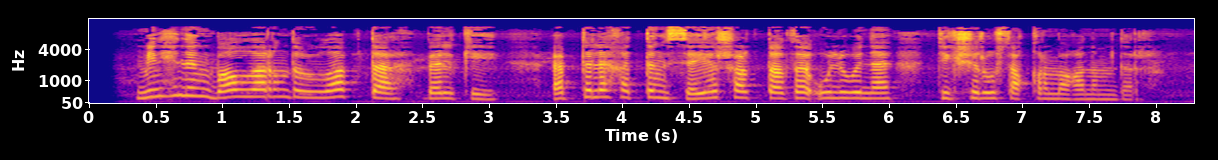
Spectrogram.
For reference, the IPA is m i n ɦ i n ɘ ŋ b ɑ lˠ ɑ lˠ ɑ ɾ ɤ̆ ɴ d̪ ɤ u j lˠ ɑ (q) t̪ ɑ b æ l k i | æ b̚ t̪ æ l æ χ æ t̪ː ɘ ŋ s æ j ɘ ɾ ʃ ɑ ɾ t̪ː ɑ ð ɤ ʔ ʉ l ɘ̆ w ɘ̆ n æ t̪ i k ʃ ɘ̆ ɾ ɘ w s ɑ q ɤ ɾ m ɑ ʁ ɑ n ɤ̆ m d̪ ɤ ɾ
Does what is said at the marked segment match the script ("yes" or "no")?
no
